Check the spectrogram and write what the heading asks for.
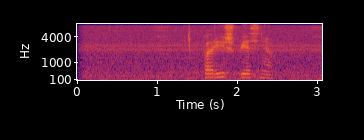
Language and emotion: Russian, neutral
